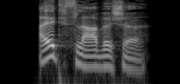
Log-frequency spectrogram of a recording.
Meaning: inflection of altslawisch: 1. strong/mixed nominative/accusative feminine singular 2. strong nominative/accusative plural 3. weak nominative all-gender singular
- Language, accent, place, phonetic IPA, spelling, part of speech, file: German, Germany, Berlin, [ˈaltˌslaːvɪʃə], altslawische, adjective, De-altslawische.ogg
